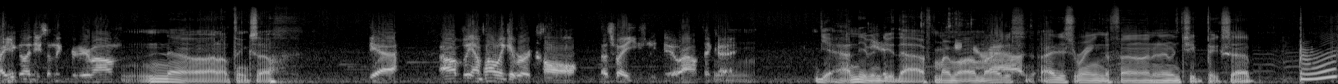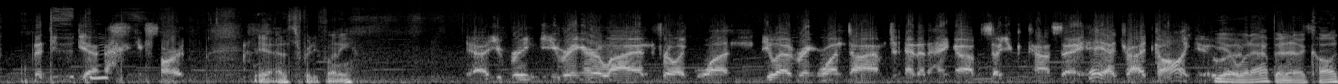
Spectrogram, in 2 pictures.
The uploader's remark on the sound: Now here's 2 seperate Phone calls.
